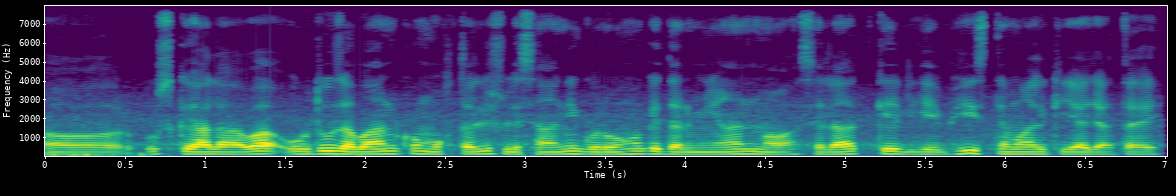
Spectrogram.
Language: Urdu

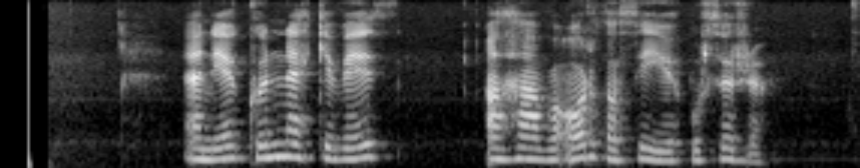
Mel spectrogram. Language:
Icelandic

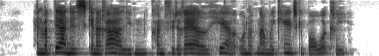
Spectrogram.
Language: Danish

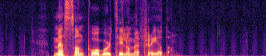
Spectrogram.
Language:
Swedish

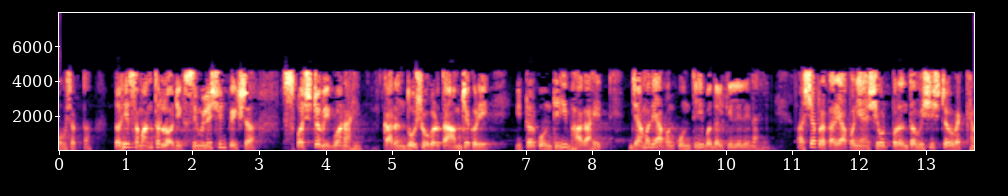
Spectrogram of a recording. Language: Marathi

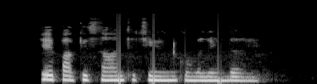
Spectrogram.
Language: Northern Hindko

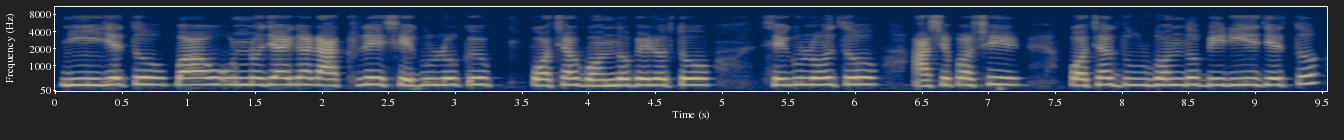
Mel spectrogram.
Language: Bangla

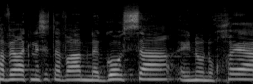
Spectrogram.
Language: Hebrew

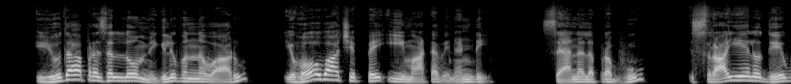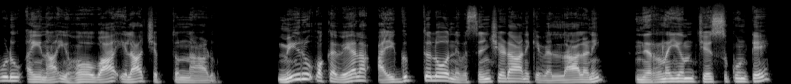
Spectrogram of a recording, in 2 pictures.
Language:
Telugu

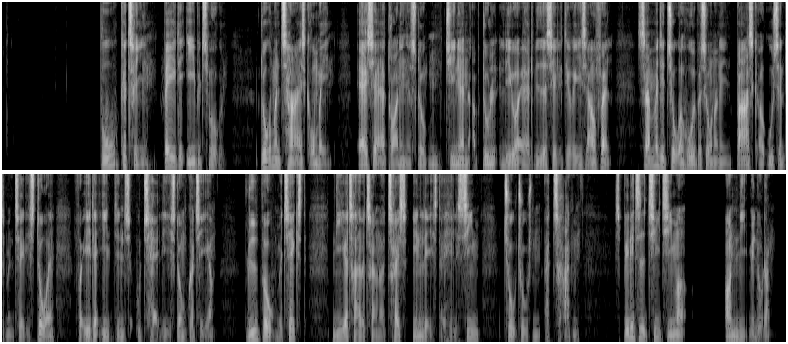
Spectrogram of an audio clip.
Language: Danish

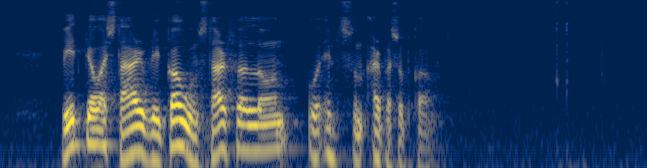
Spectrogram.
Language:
Faroese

